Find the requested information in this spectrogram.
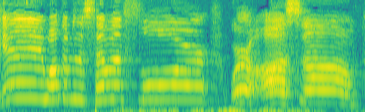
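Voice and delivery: high, drawn-out mock welcome; hammed-up partygoer's hello; party greeter. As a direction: greet them in a long, high singsong. Voices seventh-floor partiers greeting newcomer.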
